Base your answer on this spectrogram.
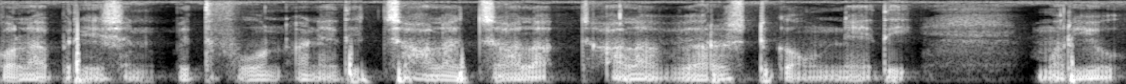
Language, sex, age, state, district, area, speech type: Telugu, male, 30-45, Andhra Pradesh, Chittoor, urban, spontaneous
